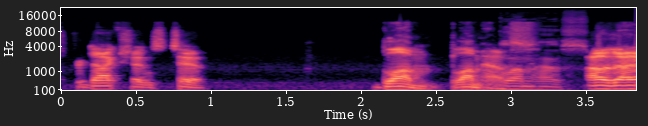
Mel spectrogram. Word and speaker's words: Blumhouse: up to me to decide shout out to bloom House Productions too Blum blumhouse oh is that how you say it my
